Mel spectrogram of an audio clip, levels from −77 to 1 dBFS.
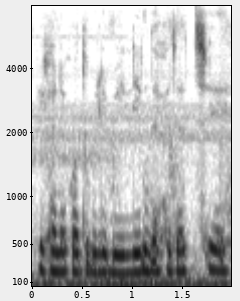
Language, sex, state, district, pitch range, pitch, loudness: Bengali, female, West Bengal, Cooch Behar, 200-215 Hz, 205 Hz, -13 LUFS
